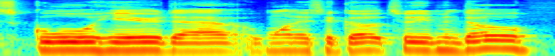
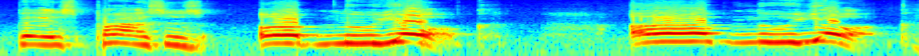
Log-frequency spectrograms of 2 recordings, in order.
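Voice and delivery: high, loud, drawn-out street vendor call; New York street seller; 12 semitones higher, 6 dB louder, much slower than usual. Retold or imitated. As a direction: hawk products on the bridge, stretched and loud. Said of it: "this guy was doing a weird accent".

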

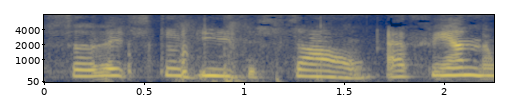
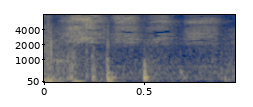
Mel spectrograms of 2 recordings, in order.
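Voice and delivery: soft repeated hush; shushing; 18 dB quieter, faster than usual. Real, not acted. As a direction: shush the dog in quick bursts. Hushing the dog.

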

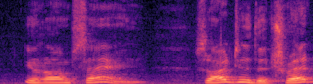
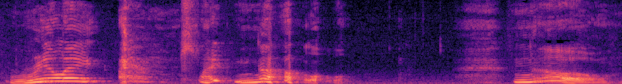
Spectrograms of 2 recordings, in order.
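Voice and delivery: mock disbelief; 7 semitones higher, much slower than usual. Real, not acted. Mock incredulity.

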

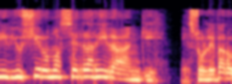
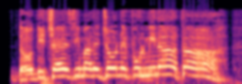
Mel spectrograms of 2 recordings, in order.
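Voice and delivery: high-pitched rallying call; raised, hoarse war cry; hoarse battle cry; 6 semitones higher than usual. A narrator's reading. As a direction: proclaim the legion's name in battle. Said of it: "gridò Reina con la voce roca".

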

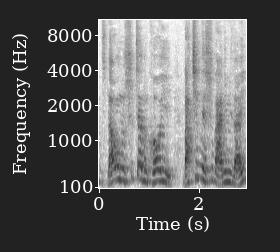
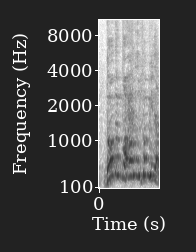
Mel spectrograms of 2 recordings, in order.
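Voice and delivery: mock scolding, pitched up; 5 semitones higher than usual. King rebukes another lord's retainer, mock scolding. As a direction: put on a higher-voiced challenge. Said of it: "꾸짖는 것은".

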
